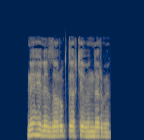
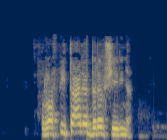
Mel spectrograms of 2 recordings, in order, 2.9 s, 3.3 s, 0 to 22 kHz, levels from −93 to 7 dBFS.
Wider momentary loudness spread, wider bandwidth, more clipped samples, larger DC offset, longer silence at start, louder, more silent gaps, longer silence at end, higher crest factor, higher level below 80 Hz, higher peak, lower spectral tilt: about the same, 9 LU vs 7 LU; about the same, 7.6 kHz vs 7.6 kHz; neither; neither; second, 0.55 s vs 0.85 s; second, -17 LUFS vs -13 LUFS; neither; about the same, 0.7 s vs 0.7 s; about the same, 16 dB vs 14 dB; second, -58 dBFS vs -52 dBFS; about the same, -2 dBFS vs -2 dBFS; first, -6.5 dB/octave vs -5 dB/octave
